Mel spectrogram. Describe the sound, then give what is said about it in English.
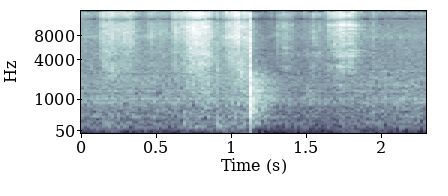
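A knife slices onions thinly for a garnish, giving one sharp, crisp cut against the board over a soft, steady background hiss. “what I'm going to do with these onions is I'm just going to slice them up thinly.”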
